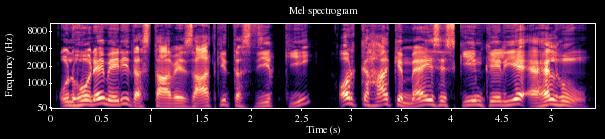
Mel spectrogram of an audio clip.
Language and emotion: Urdu, happy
